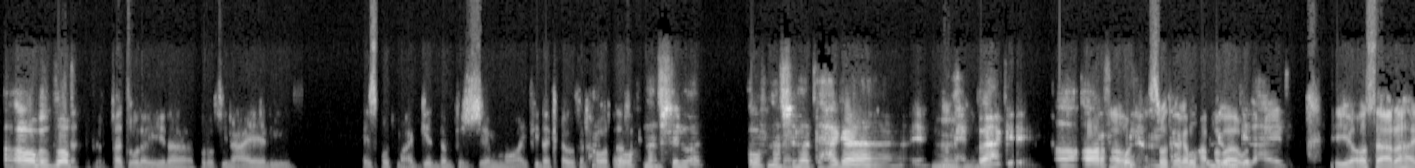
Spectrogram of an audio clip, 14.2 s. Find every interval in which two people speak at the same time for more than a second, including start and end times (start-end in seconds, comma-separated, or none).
11.1-12.5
